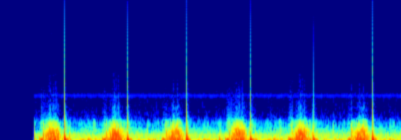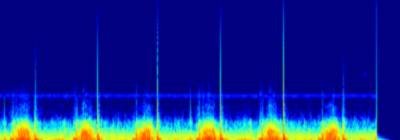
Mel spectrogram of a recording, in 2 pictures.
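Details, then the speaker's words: Aortic stenosis: regular heartbeat with a crescendo-decrescendo (diamond-shaped) systolic ejection murmur that starts just after the first heart sound, rising then fading between the heart sounds. "Ahora vamos a escuchar el soplo sistólico eyectivo de una estenosis aórtica."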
